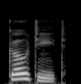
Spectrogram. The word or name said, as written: gauteite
